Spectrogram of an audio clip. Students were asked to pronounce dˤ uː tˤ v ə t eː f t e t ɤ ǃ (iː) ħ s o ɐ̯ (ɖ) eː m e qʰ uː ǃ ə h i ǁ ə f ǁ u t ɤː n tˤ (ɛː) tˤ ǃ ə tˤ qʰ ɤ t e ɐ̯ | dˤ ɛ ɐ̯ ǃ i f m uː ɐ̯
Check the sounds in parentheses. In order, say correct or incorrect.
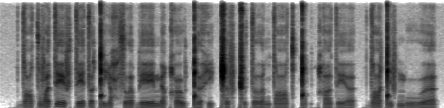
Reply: correct, incorrect: b, incorrect: eː

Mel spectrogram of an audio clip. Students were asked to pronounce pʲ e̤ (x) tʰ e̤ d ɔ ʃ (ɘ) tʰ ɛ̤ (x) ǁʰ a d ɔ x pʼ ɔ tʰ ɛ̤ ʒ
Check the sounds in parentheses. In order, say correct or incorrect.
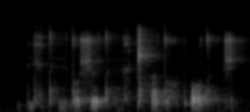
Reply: correct, correct, correct

